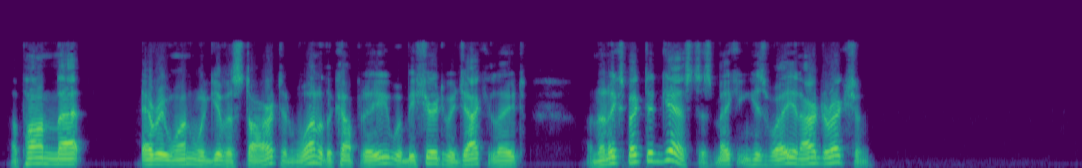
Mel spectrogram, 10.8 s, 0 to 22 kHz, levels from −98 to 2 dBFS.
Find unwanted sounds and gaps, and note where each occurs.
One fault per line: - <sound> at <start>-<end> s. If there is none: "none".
none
